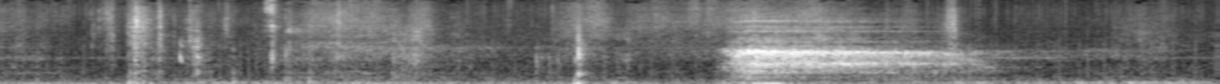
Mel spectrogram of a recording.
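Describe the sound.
A slow, deep breath is drawn during a guided relaxation exercise, rising into a soft, airy rush of breath that lasts about a second over faint, steady background noise.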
